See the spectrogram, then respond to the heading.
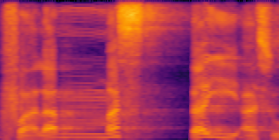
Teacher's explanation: Huruf 'ta ' bergabung langsung dengan huruf 'ya'.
